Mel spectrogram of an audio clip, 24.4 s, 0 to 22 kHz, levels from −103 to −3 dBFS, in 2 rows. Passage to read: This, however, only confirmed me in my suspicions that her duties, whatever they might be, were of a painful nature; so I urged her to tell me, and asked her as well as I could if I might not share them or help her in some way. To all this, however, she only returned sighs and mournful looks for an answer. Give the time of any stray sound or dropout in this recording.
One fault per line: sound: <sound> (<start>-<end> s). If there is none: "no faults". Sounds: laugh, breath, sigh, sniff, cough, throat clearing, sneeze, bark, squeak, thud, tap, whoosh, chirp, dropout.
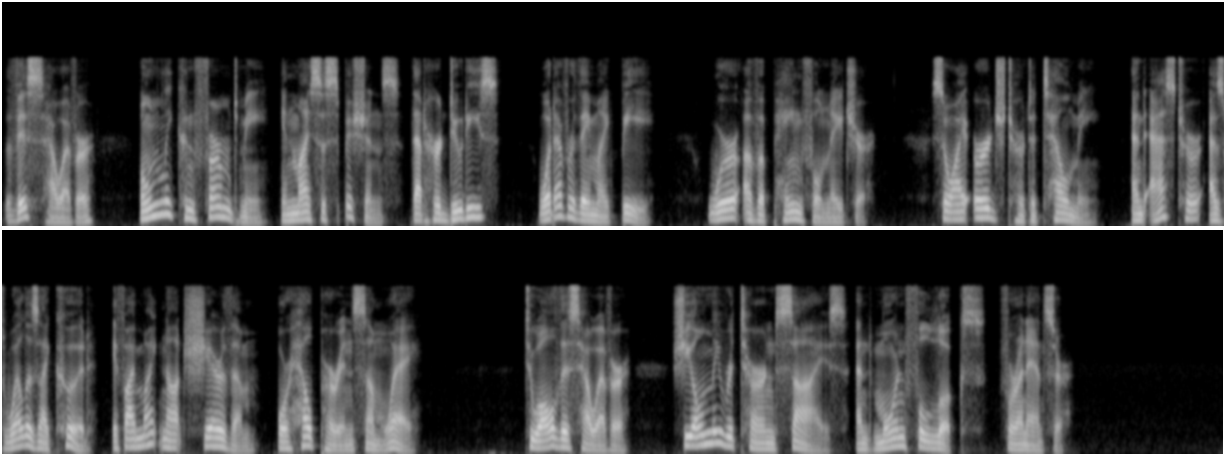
no faults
